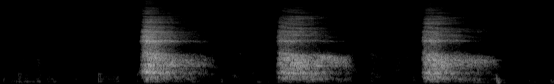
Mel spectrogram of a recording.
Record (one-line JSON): {"exhalation_length": "5.5 s", "exhalation_amplitude": 13547, "exhalation_signal_mean_std_ratio": 0.44, "survey_phase": "beta (2021-08-13 to 2022-03-07)", "age": "18-44", "gender": "Male", "wearing_mask": "No", "symptom_fatigue": true, "smoker_status": "Never smoked", "respiratory_condition_asthma": false, "respiratory_condition_other": false, "recruitment_source": "Test and Trace", "submission_delay": "1 day", "covid_test_result": "Positive", "covid_test_method": "RT-qPCR", "covid_ct_value": 34.1, "covid_ct_gene": "ORF1ab gene"}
